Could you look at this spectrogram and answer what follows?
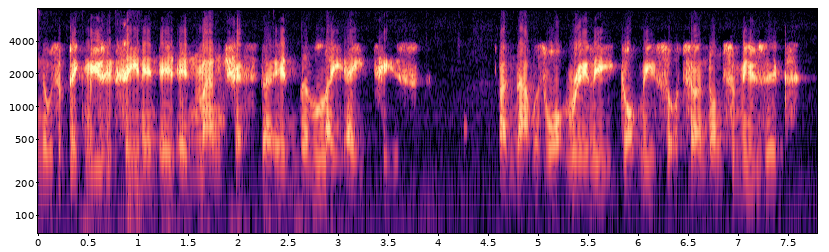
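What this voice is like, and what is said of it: Speaks with a noticeable accent. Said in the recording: “You still got the accent ... an average guitar player with an accent”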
